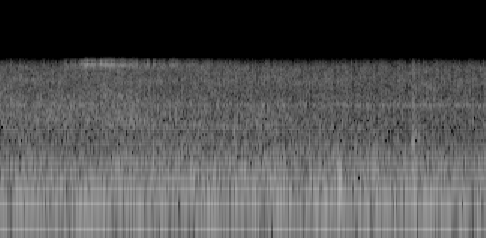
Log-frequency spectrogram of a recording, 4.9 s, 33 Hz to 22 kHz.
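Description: Covered hopper cars rolling slowly along the track behind a GP16 diesel switcher, a steady low rumble of wheels and engine. One brief knock a little past three seconds in.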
